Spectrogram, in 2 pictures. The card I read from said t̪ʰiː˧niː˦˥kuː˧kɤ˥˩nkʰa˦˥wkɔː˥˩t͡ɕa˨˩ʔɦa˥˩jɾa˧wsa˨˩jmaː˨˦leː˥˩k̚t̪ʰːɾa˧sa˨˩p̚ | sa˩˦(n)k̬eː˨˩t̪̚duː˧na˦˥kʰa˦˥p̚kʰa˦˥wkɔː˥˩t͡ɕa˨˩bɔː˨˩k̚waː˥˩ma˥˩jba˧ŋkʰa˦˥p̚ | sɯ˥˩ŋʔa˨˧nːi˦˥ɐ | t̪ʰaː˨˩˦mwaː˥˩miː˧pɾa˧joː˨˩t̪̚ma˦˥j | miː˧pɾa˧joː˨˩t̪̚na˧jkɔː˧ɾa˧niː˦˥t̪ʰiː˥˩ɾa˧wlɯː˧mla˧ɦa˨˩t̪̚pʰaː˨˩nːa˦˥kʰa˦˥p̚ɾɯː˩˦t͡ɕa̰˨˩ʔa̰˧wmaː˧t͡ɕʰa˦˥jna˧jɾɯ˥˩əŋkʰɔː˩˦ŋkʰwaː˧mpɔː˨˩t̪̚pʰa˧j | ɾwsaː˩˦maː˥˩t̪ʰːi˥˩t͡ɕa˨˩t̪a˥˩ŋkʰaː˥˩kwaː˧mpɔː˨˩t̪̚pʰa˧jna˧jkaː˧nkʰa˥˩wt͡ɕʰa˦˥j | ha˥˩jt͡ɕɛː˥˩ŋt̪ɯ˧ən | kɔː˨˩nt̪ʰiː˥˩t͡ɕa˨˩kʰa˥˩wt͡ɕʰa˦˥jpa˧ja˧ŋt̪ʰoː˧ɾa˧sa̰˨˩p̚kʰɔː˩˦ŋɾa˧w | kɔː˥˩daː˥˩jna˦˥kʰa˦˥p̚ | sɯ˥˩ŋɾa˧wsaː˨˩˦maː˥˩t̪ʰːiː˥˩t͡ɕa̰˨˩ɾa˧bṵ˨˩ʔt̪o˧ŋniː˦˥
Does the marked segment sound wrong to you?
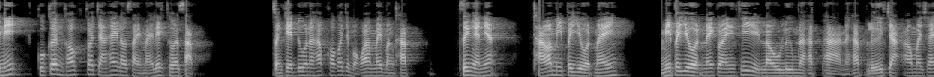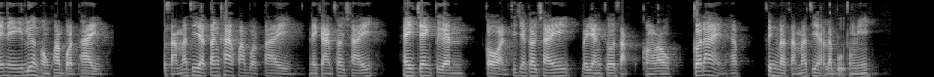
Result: yes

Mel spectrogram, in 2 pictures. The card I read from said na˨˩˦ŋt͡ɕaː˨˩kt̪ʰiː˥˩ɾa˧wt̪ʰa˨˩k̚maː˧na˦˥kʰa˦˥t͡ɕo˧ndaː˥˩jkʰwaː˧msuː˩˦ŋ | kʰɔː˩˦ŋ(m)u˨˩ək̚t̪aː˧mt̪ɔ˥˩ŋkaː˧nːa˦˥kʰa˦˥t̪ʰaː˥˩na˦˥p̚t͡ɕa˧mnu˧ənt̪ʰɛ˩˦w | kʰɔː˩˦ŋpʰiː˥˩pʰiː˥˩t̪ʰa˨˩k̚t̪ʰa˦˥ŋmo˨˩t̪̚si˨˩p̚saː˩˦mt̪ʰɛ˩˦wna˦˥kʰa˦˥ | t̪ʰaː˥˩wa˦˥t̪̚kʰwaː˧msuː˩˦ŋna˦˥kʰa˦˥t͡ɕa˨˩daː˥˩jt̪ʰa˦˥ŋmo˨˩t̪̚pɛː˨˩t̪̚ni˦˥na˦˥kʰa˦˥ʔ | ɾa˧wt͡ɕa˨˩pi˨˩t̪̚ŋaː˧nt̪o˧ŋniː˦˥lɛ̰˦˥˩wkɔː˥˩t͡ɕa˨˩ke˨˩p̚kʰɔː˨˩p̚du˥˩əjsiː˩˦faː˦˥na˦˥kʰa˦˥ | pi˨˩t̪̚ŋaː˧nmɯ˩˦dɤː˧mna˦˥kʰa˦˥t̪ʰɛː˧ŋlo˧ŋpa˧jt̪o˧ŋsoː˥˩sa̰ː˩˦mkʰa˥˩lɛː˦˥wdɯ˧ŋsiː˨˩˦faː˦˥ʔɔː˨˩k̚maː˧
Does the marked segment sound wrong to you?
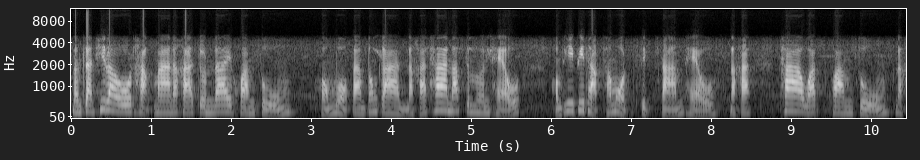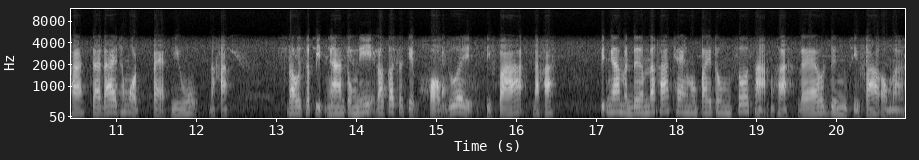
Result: no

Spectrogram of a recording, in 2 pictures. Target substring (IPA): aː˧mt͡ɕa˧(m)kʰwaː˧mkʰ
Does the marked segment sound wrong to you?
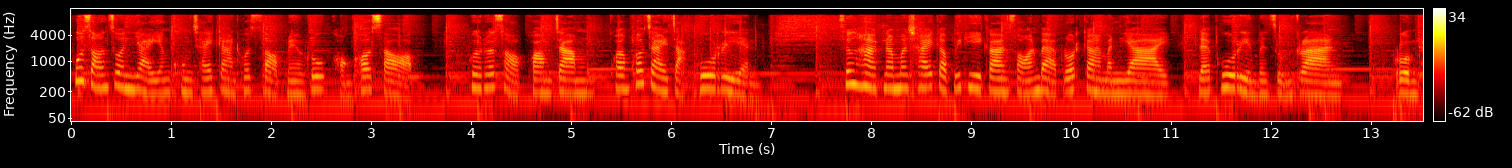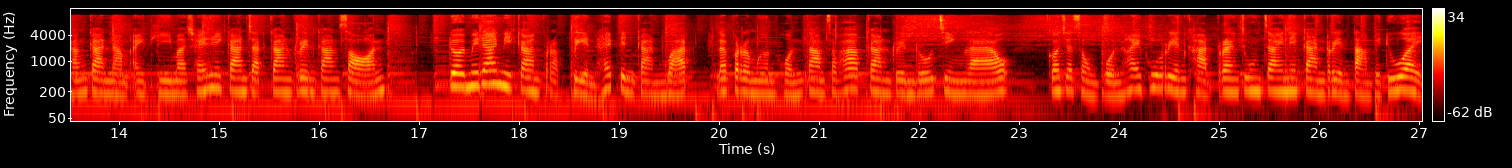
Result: no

